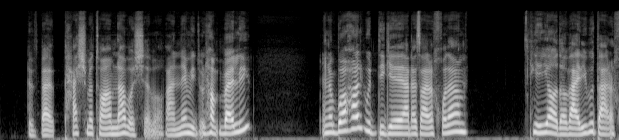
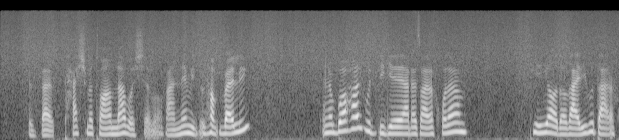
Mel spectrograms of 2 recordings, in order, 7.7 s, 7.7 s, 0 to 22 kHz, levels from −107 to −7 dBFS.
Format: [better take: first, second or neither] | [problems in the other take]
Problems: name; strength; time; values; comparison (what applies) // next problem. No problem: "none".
first | hiss; noticeable; throughout; 15 dB below the speech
